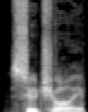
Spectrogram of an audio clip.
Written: su choy

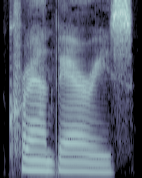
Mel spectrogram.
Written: cranberries

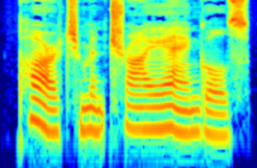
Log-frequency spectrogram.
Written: parchment triangles

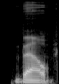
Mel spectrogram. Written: valve

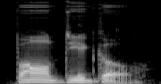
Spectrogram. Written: bald eagle

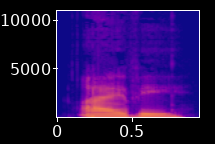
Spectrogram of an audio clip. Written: ivy

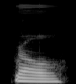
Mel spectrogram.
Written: roll

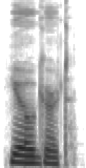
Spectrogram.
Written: yogurt

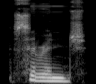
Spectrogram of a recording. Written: syringe

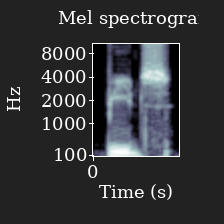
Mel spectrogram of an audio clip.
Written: beads

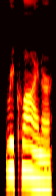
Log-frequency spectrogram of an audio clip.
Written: recliner

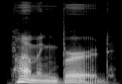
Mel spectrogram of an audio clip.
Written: hummingbird

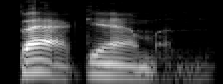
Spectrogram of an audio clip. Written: backgammon

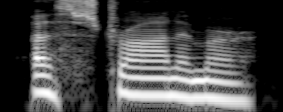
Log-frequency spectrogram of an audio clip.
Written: astronomer

